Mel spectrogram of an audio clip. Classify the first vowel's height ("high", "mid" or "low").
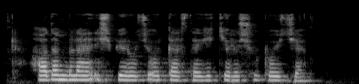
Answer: low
